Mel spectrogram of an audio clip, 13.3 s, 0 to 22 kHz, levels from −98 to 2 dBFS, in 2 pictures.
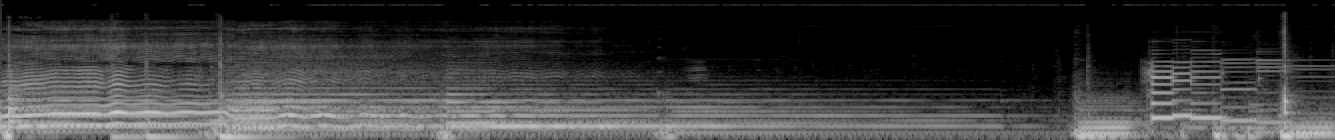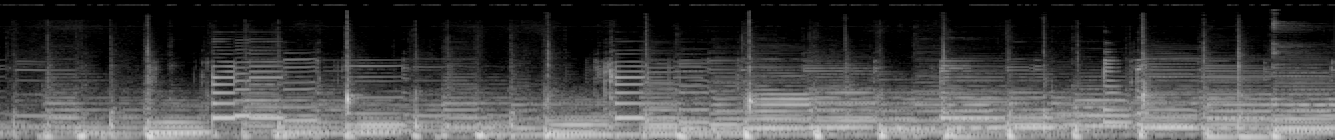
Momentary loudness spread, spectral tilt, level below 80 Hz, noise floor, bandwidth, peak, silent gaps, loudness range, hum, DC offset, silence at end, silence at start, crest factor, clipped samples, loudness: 13 LU; -8.5 dB/octave; -36 dBFS; -51 dBFS; 12.5 kHz; -2 dBFS; none; 10 LU; none; under 0.1%; 0 s; 0 s; 24 dB; under 0.1%; -27 LUFS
